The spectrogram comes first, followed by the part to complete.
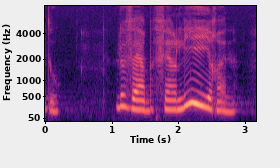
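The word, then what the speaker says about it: verlieren: à dos le verbe faire lireun V e r l I e r e n avec le V qui se prononce F et le i suivi d'un e qui est un ilon faire liren c'est un verbe irrégulier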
